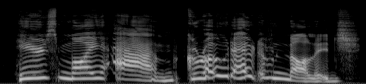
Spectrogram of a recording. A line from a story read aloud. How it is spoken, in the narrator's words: cried Peggotty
